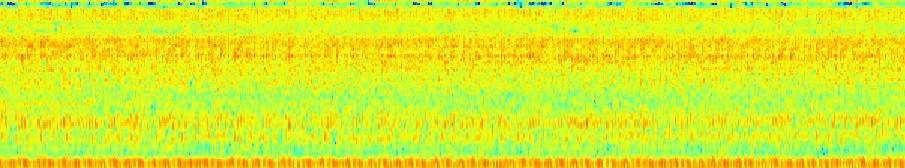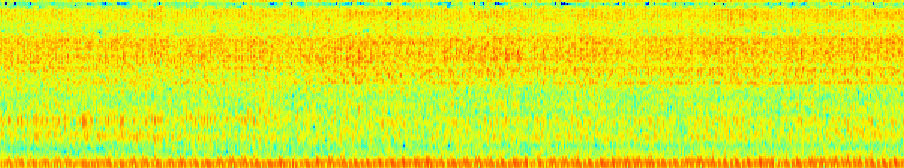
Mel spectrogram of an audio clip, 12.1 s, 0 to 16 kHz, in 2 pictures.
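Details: First start and break-in of newly rebuilt air-cooled VW 1600cc flat-four: deep even thrum, steady beat around four per second, no knocks or rattles; normal idle.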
